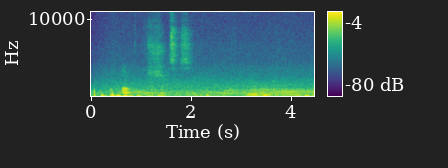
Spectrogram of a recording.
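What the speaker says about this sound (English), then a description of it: "the Kid Karts are on the throttle and racing" Kid Karts racing at full throttle on a kart track, small engines buzzing and revving in the distance with a passing drone, under an announcer's voice over a loudspeaker.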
